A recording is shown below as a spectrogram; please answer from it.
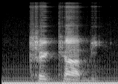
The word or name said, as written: capi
